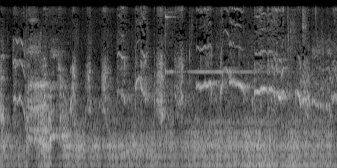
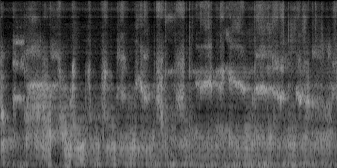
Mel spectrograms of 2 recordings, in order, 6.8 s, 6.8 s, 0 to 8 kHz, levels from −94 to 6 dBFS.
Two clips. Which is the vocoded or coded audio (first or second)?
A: second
